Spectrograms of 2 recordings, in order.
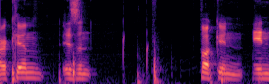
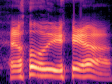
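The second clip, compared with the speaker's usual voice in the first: loud, high whoop through a laugh; laughing cheer; 7 semitones higher, 13 dB louder than usual. Real, not acted. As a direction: cheer it out with gusto. Laughing patriotic cheer after joke.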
